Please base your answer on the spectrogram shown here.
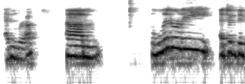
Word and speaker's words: Edinburgh: i gotta make sure i say it right edinburgh um literally i took the train there and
